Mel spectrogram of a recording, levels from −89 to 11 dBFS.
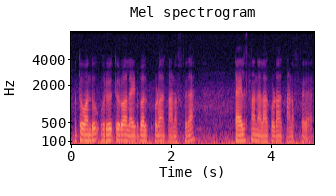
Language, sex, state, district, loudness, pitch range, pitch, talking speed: Kannada, male, Karnataka, Bangalore, -17 LUFS, 95-115 Hz, 105 Hz, 145 wpm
